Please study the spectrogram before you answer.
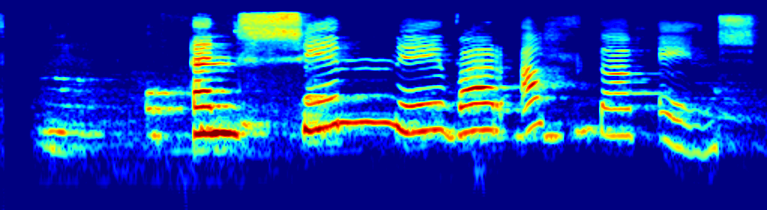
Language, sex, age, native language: Icelandic, female, 8, Icelandic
